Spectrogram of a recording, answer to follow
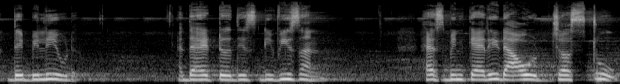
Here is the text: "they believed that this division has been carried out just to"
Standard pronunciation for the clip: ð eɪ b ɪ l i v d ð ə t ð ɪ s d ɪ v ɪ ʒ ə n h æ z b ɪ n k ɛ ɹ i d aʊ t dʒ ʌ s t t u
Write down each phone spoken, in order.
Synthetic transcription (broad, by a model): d eɪ b ɪ l i v d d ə t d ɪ s d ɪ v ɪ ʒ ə n h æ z b ɪ n k ɛ ɹ i d aʊ t dʒ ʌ s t t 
